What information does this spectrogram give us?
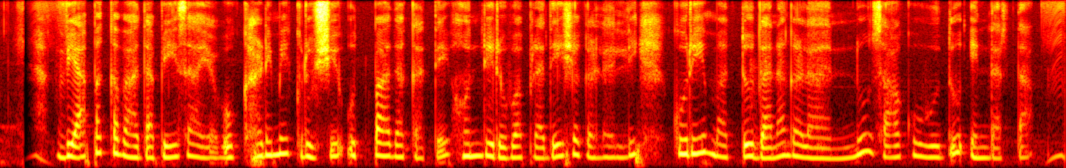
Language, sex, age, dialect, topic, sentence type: Kannada, female, 18-24, Mysore Kannada, agriculture, statement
